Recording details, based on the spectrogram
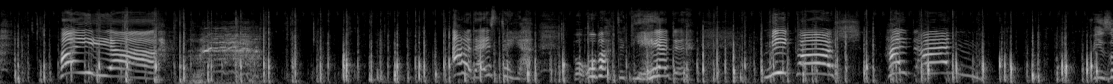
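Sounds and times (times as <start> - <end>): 
clip-clopping hoofbeats of a wild mare: 0.0 - 11.1
wild mare whinnying while ridden bareback across the open Hungarian steppe: 1.2 - 2.8
speech: 5.8 - 7.0.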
